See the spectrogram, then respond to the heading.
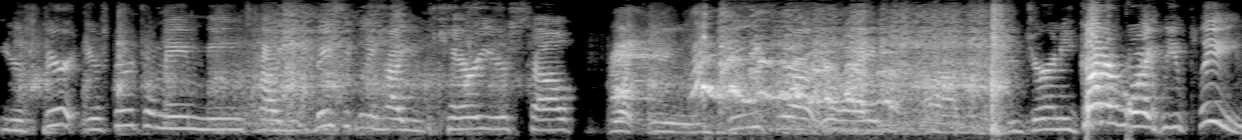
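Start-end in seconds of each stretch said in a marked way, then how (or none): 8.1-9.3 shouting, higher and louder. Interrupting an explanation to call out to a kid: yelling at a kid. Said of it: "I don't mean to yell at Gunner on here".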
